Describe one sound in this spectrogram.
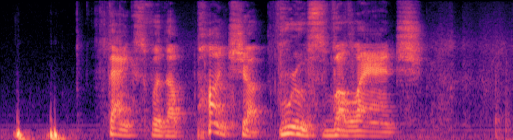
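An older man speaks up loudly and sharply nearby.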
